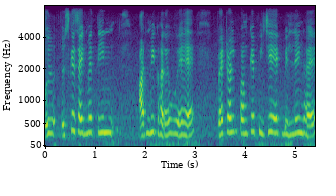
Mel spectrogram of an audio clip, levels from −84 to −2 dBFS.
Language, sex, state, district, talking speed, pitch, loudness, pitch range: Hindi, female, Maharashtra, Mumbai Suburban, 165 wpm, 305 Hz, -17 LUFS, 270-315 Hz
